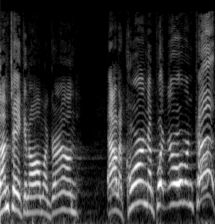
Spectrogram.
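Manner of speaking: mocking, high-pitched Texas cotton grower voice.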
